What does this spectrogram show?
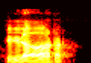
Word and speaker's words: Lohr: en instagram como lor mi apellido se escribe lohr está muy raro pero literalmente como vees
